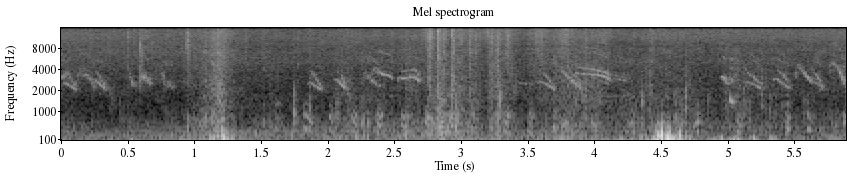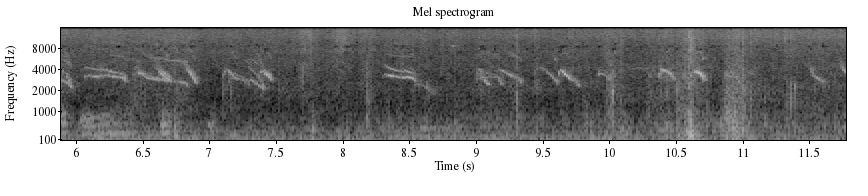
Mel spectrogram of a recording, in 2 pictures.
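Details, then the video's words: A group of little chickens calling at a meal; dense chorus of thin, high downslurred peeps running the whole time, with occasional thumps and knocks. "صوت الدجاج // little chickens chirping SOUNDS"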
